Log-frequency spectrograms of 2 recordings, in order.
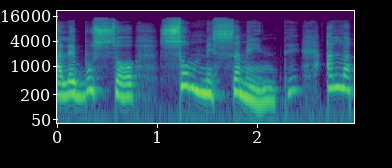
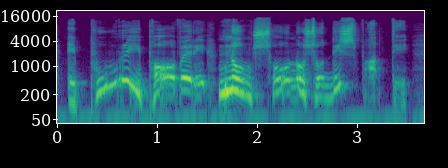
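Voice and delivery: higher, self-important complaint; pompous beadle Bumble; 6 semitones higher, 3 dB louder than usual. A narrator's reading. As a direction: hold forth grandly to the lady. Narrator voices Bumble at length.

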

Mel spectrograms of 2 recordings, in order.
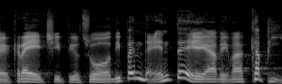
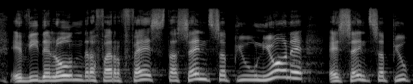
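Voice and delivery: high, loud climbing tirade; rising frantic narration; 12 semitones higher, 6 dB louder than usual. A narrator's reading. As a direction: build the list to a frenzy. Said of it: "vision narrated at climax".

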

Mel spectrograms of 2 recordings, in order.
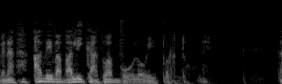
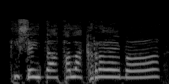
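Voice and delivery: high, drawn-out calling question; acted shrill-voiced shout across a distance; high-pitched cry. A narrator's reading. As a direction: call the question out slowly, way up high. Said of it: "gridò Margherita con voce acuta".

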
